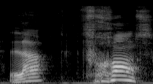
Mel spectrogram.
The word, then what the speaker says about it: la France: La France. Roberta já deu uma dica para fazer esse R bem gutural.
